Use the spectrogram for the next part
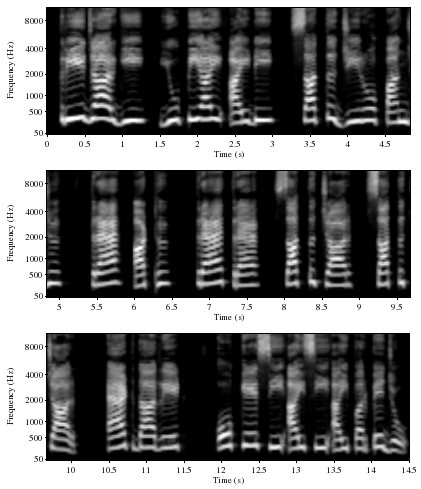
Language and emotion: Dogri, neutral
